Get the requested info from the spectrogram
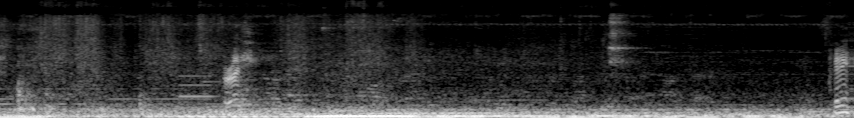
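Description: Electric potter's wheel running with a low, steady rumble that swells about three seconds in while the spinning clay bowl is shaped by hand.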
